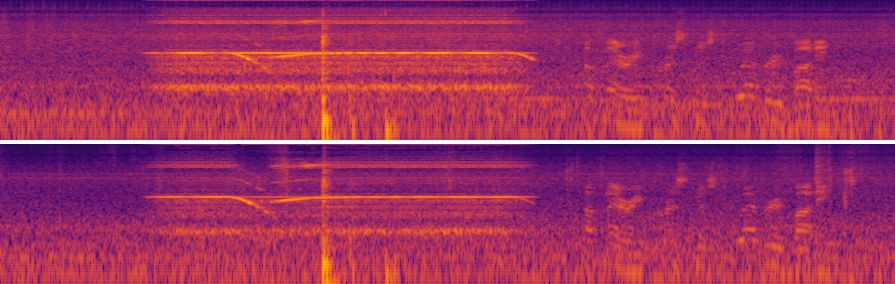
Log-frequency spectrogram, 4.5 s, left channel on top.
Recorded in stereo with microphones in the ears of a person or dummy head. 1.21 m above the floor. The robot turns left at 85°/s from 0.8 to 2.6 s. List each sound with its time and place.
1.6 s a thud: 20° left (ahead or behind), 0.6 m; by 2.0 s 40° left (ahead or behind), 0.6 m
2.9 s a man speaking: 40° left (ahead or behind), 3 m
